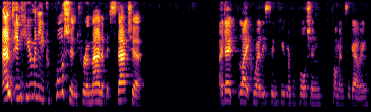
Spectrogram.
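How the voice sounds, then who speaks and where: A young adult woman with an animated, sharp, medium-pitched voice at normal speed reads bad fiction aloud in a theatrical, overwrought, mocking way, breaking off for asides. She's in a small indoor room, captured with dull lo-fi webcam sound.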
